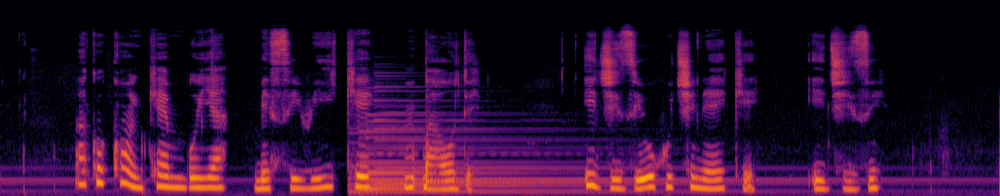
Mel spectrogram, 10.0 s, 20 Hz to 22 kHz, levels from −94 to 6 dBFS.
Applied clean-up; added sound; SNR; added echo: none; Guitar; 17 dB; none.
